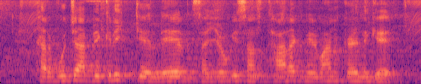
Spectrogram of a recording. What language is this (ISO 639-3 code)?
mai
